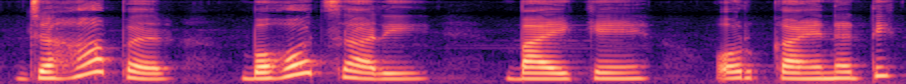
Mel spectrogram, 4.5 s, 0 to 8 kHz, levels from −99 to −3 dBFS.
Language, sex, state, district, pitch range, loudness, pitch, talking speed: Hindi, female, Madhya Pradesh, Bhopal, 205-230 Hz, -17 LUFS, 215 Hz, 95 wpm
